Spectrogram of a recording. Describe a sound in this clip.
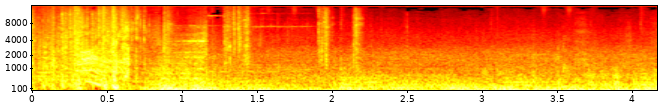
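A pistol is reloaded with a metallic click.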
